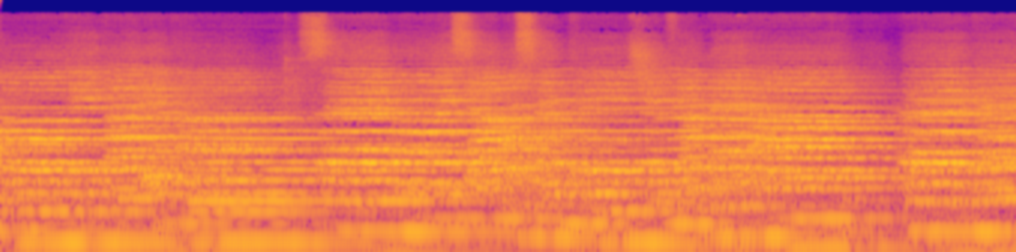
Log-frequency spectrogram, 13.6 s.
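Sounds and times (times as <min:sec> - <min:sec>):
choir of three voices singing: 0:00.0 - 0:13.5
organ: 0:00.0 - 0:13.5.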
